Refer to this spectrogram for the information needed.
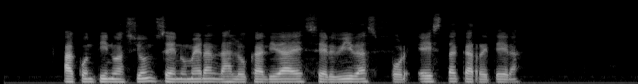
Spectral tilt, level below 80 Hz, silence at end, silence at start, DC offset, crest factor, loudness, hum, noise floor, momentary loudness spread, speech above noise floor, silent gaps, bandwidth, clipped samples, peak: -7 dB/octave; -54 dBFS; 1.2 s; 0.65 s; under 0.1%; 22 dB; -25 LUFS; 60 Hz at -45 dBFS; -60 dBFS; 6 LU; 35 dB; none; 10.5 kHz; under 0.1%; -2 dBFS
